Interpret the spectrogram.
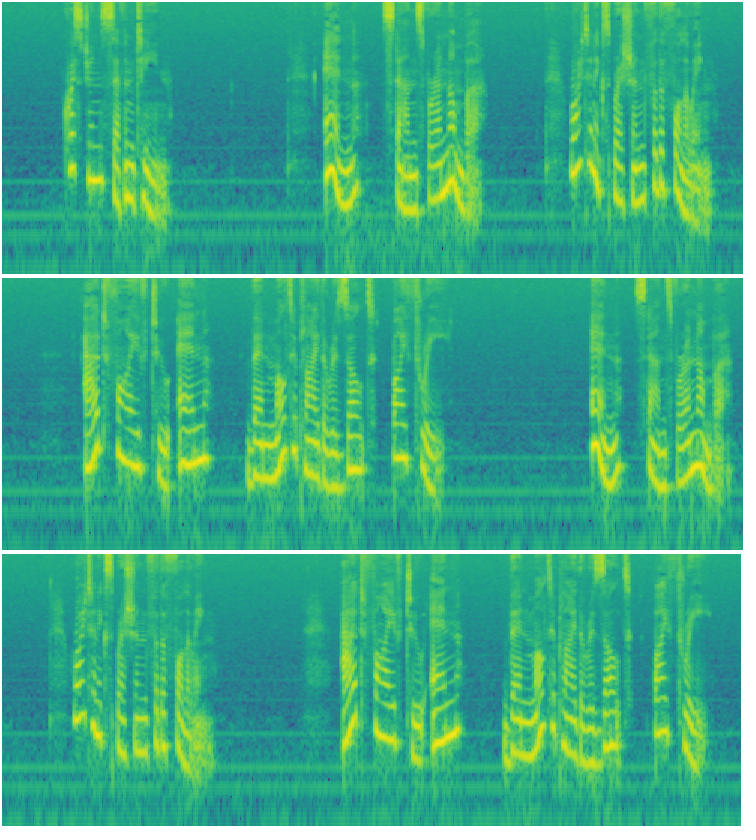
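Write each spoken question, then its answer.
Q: Add 5 to N, then multiply the result by 3.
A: 3(N + 5)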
